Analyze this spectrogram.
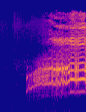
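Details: Hen producing a single sustained, strained and raspy note that grows louder toward the end, in quiet surroundings.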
